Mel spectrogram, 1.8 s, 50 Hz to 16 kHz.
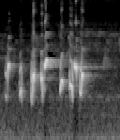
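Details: Decoy bulbul dueling with a new resident bird on its old territory, February 2021; one short, loud phrase of about seven bubbly, liquid whistled notes, ending in a thin sustained tone.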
